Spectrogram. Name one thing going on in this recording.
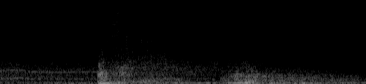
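Menu clicks sound sharply.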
